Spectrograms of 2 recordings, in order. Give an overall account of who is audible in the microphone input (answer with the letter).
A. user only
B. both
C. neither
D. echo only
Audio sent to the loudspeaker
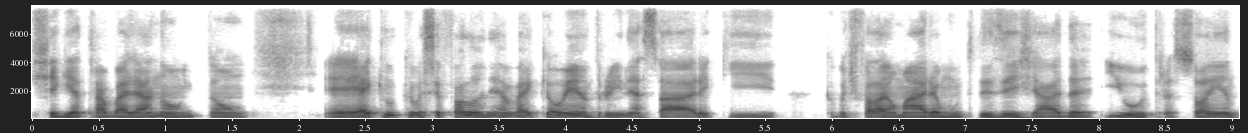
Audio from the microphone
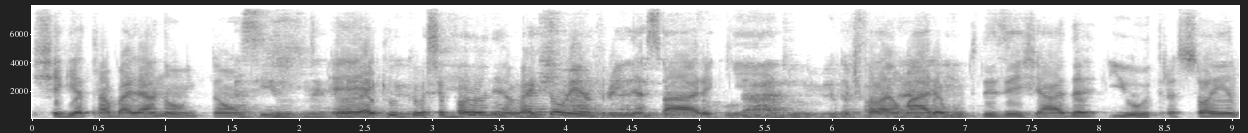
B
